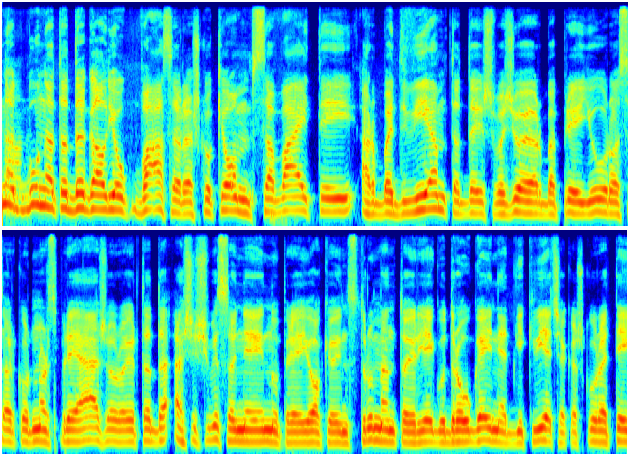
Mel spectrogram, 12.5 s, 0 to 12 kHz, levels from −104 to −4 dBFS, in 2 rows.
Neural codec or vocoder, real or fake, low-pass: vocoder, 44.1 kHz, 128 mel bands every 512 samples, BigVGAN v2; fake; 10.8 kHz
